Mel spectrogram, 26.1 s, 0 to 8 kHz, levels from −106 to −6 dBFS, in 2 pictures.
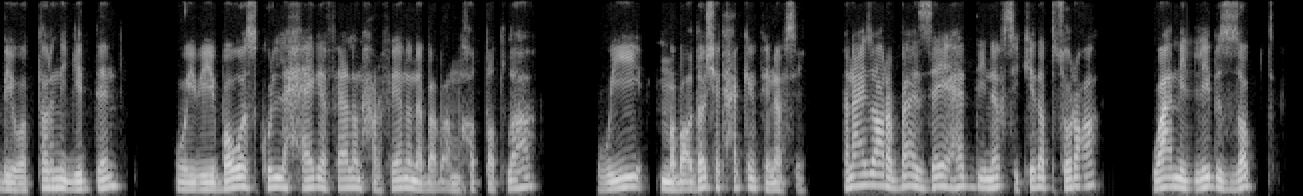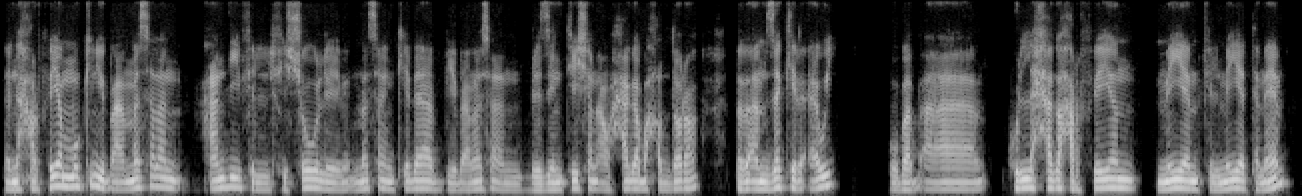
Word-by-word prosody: بيوترني 110 +5 +1
جدًا، 120 +7 0 0.6
وبيبوظ 110 +7 +3
كل 140 0 +2
حاجة 130 +2 0
فعلًا 130 +1 -2
حرفيًا 105 +5 -3
أنا 130 -5 +3
بابقى 100 +1 -5
مخطط 100 +2 -8
لها، 135 +5 -2 0.6
وما 125 +1 +2
باقدرش 115 +7 +2
أتحكم 135 +1 -3
في 120 -5 -4
نفسي. 100 -1 -3 0.4
فأنا 140 +5 +3
عايز 170 +2 +1
أعرف 165 -6 +4
بقى 155 +5 0
إزاي 145 +3 +1
أهدِّي 140 -1 -1
نفسي 135 -5 0
كده 135 +6 0
بسرعة؟ 145 +5 -1 0.6
وأعمل 135 -2 +4
ليه 145 +3 +4
بالضبط؟ 135 +4 -1 0.3
لأن 110 0 +2
حرفيًا 115 +9 +1
ممكن 150 +2 +1
يبقى 110 -6 +2
مثلًا 135 +1 0 0.2
عندي 135 +3 +1
في 130 - -7
ال 100 -2 -6
في 105 - -11
الشغل 110 -1 -1
مثلًا 115 0 -2
كده 120 +2 -1
بيبقى 105 -2 -6
مثلًا 105 -4 -5
Presentation 105 +5 -1
أو 100 -1 -5
حاجة 120 +2 0
باحضرها، 115 +4 -2 0.4
بابقى 115 0 +2
مذاكر 120 +1 +1
أوي، 155 +8 +1 0.5
وبابقى 105 +1 -2 0.2
كل 130 +1 +3
حاجة 130 0 +3
حرفيًا 130 +3 +2 0.2
100% 115 0 +3
تمام؟ 120 - -1
120 Hz, 125 wpm, -28 LUFS, 110-135 Hz, 0.6 s, أعرف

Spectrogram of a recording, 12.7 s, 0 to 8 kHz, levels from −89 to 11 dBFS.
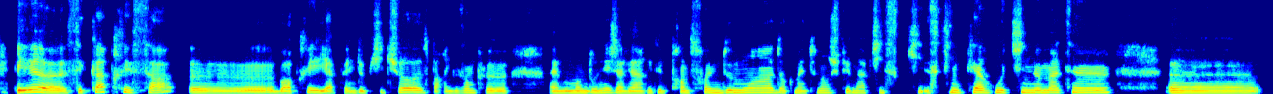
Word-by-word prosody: Et 190 +5 +9
heu, 155 -5 +6
c'est 160 +1 -4
qu'après 210 0 +1
ça, 175 -1 -2 0.2
heu, 70 - +1
bon, - - +1
après, 170 +4 -1
il - - +2
y - - +5
a - - -2
plein 75 - -6
de - - 0
petites 150 +3 -10
choses. 175 -2 +3
Par - - -8
exemple, 160 +2 -4
heu, 150 -1 +1 0.4
à - - +1
un - - +2
moment 150 +1 +2
donné, 160 +3 0
j'avais 150 -4 0
arrêté 150 +2 -2
de - - -14
prendre 155 0 -3
soin 165 +1 -2
de 165 +2 +1
moi, 180 +1 +1
donc 165 -3 -6
maintenant, 160 +1 -4
je 160 - -5
fais 160 - -2
ma 150 -1 -4
petite 155 0 -8 0.2
ski - - -5
skincare 175 -2 +1
routine 180 +1 0
le 175 - +2
matin, 180 +1 0 0.6
heu 150 -2 +1
160 Hz, 195 wpm, -24 LUFS, 150-175 Hz, 0.6 s, Et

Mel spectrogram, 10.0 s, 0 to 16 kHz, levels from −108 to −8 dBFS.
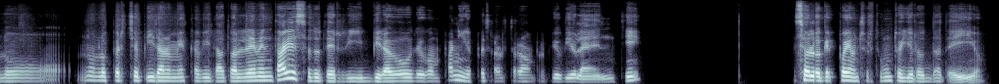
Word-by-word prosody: l'ho 145 0 -9 0.3
non 185 -1 -7
l'ho 175 0 0
percepita, 170 -1 +1
non 160 0 -1
mi 155 - -3
è - - -17
capitato. 155 -1 -5
Alle 155 0 +3
elementari 175 +9 +5
è - - +7
stato 160 -10 -3
terribile, 140 0 -2
avevo 145 +2 +2
2 150 0 -2
compagni 150 +7 -5
che 150 - -5
poi 160 +2 -11
tra 165 - -15
l'altro 140 - -18
erano 140 -1 -8
proprio 140 - -9
violenti 140 +4 -3 1.6
solo 185 -4 +7
che 170 0 -3
poi 180 +1 +6
a - - +4
un - - -1
certo 160 -1 -15
punto 165 -1 -1
gliele 145 -2 -1
ho - - 0
date 140 0 -12
io. - - -3
155 Hz, 205 wpm, -24 LUFS, 145-170 Hz, 1.6 s, è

